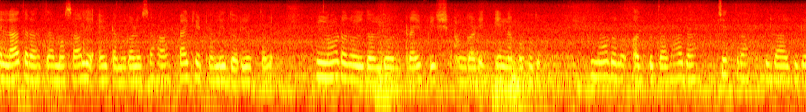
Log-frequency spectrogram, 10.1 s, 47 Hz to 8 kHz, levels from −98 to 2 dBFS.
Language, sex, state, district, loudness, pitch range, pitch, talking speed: Kannada, female, Karnataka, Shimoga, -21 LUFS, 190-215 Hz, 200 Hz, 115 wpm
